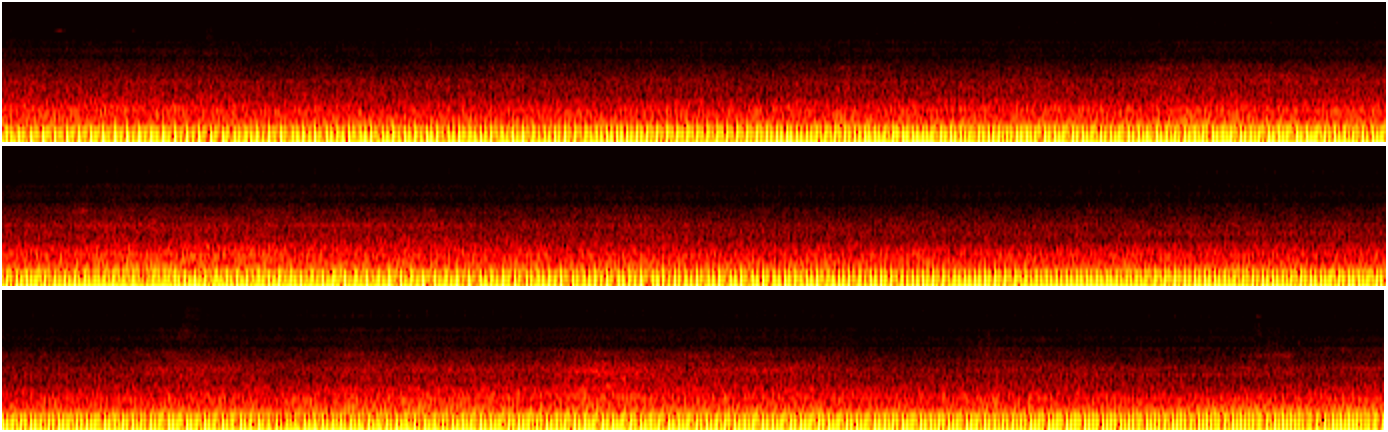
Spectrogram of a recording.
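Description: Cruiser motorcycle engine running steadily at low town speed, heard from the rider's seat as an even, low rumble.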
